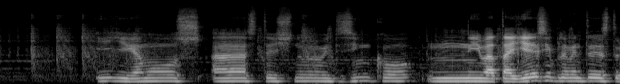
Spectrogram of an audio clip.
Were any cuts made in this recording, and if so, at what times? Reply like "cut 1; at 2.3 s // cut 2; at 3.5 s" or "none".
cut 1; at 2.4 s // cut 2; at 4.2 s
